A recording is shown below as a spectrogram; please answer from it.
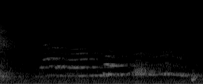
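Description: A short click, then a faint, high-pitched drawn-out voice held for about a second and a half, stepping up in pitch partway through.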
